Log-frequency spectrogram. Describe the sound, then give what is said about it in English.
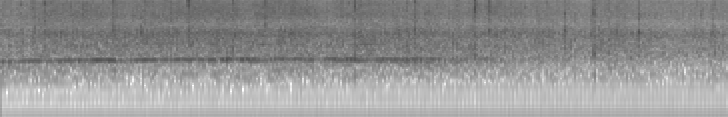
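Congregation clapping hands during a church service: a faint, steady, even patter of many hands that runs the whole time, over a low electrical hum. “Clap your hands for Jesus. the professor of gatherology. Clap your hands for this great man of God.”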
